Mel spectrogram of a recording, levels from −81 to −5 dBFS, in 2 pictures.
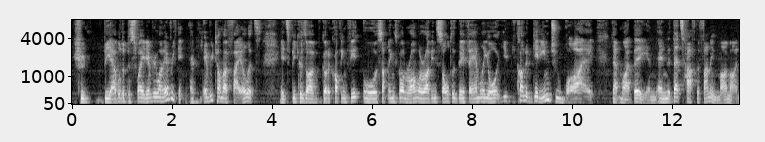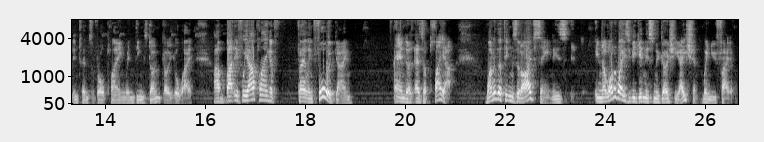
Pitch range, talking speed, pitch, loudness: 105-130 Hz, 210 wpm, 120 Hz, -18 LUFS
